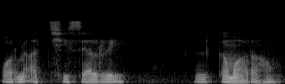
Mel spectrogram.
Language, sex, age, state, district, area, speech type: Urdu, male, 30-45, Delhi, South Delhi, rural, spontaneous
